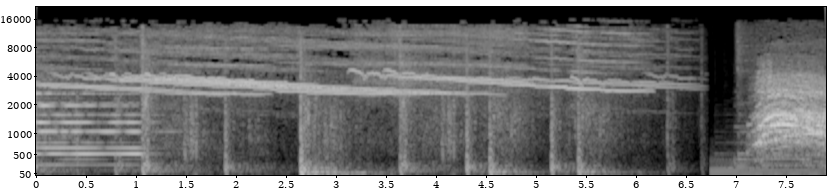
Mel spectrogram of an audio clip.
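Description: Fireworks sound effect: several long whistles falling slowly in pitch over a string of pops and bangs, the heaviest bang a little before the middle. It cuts off shortly before the end, where a low steady hum with a sweep that rises and falls takes over.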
